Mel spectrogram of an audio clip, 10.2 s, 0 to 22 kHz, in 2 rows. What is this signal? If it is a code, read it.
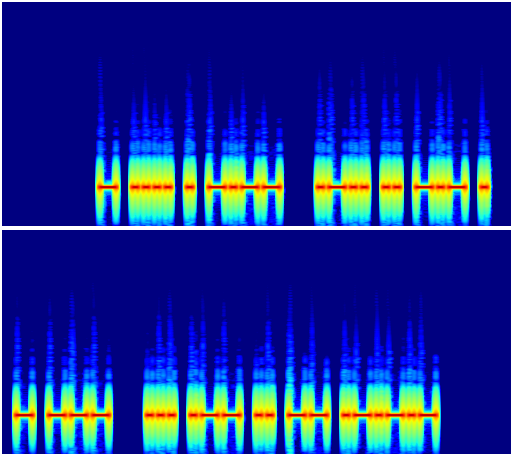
Morse code, heard as a keyed tone, about 22 wpm, 700 Hz. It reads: THEY LIKE TO SWIM.
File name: practice / 22wpm / Easy Sentences with Hints - 22wpm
